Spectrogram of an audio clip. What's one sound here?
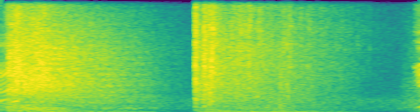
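Water splashes hard as a fighter is slammed down into it.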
